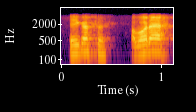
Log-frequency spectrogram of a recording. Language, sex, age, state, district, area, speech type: Assamese, male, 18-30, Assam, Golaghat, urban, conversation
